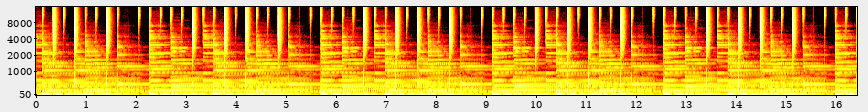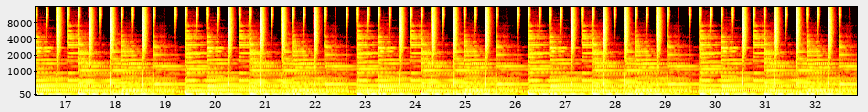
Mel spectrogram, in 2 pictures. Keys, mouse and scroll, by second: 2.4 ctrl++, 6.1 ctrl+-, 6.5 ctrl++, 11.3 ctrl+-, 11.6 ctrl++, 12.1 ctrl+-, 12.6 ctrl++, 13.5 ctrl++, 13.8 ctrl++, 16.1 ctrl+z, 22.2 ctrl+-, 22.6 ctrl+-, 23.0 ctrl++, 23.3 ctrl++, 30.7 ctrl+-.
